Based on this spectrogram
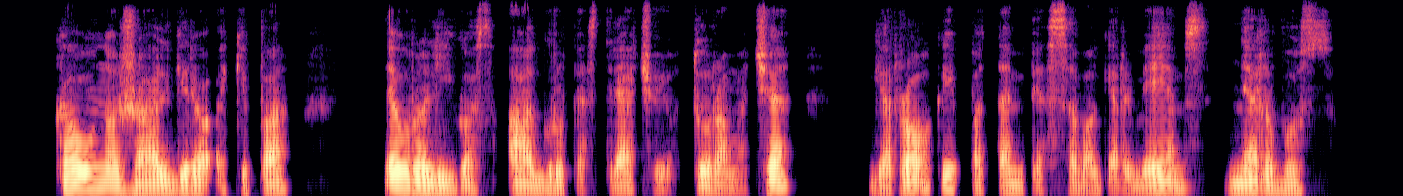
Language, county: Lithuanian, Kaunas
